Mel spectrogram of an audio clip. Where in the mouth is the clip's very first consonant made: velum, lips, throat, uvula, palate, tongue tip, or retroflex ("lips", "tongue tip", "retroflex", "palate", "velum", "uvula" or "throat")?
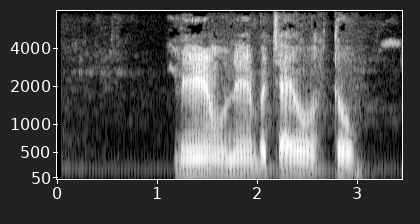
lips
